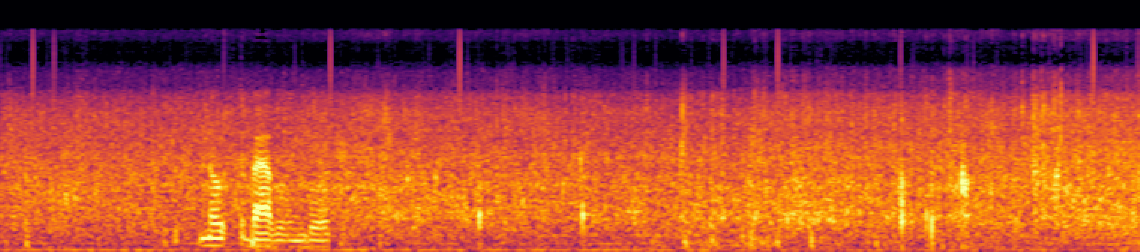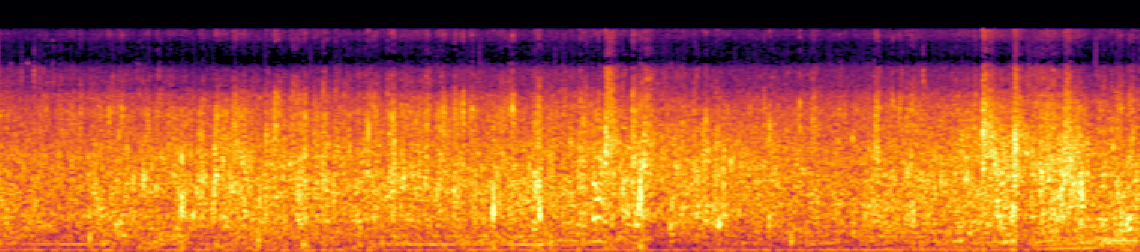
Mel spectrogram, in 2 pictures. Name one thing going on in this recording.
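An engine rumbles as a vehicle slowly drives closer.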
